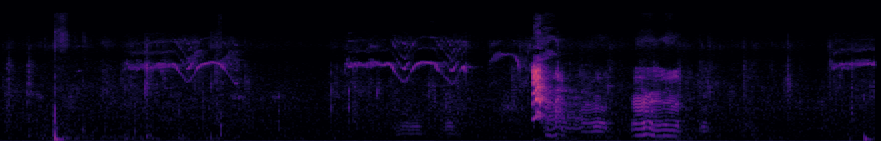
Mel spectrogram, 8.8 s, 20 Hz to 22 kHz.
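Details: Rough Collie puppy, 69 days old, playing indoors with its mother on a rainy day: high wavering whines and squeals, then a burst of rough yaps and growly barks, with thumps and rustles of play.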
